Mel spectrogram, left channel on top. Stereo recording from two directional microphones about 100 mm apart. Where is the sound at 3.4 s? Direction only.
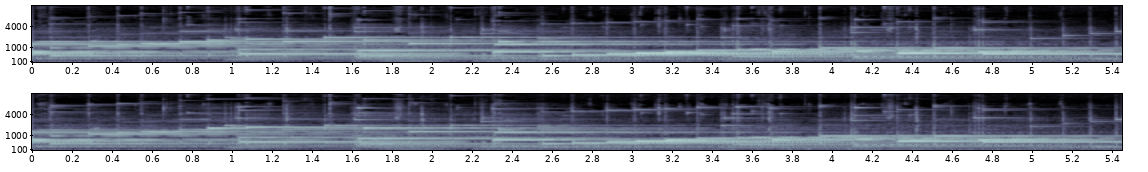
20° left (ahead or behind).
